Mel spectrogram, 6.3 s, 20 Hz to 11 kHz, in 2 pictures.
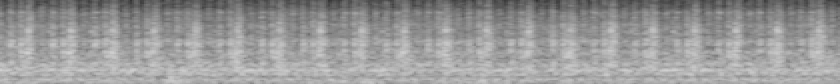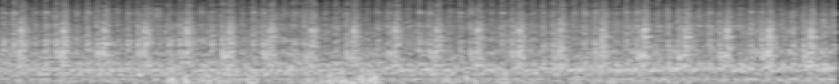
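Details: Peugeot 407 1.6 HDi 90 diesel at idle: quick, fairly even light tick, about three per second, over the clatter. Noise began after a road drive, with slight white smoke from the rear. Mechanic suspects tappets (poussoirs) or camshaft, unconfirmed.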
